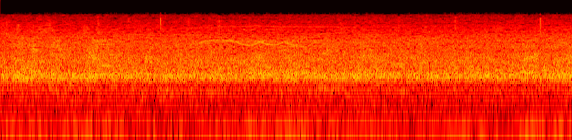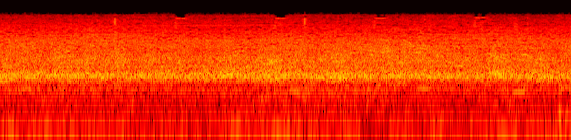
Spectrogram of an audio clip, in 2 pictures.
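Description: Steady roaring stadium crowd in a college football video game, a constant wash of cheering and noise, with commentary voices running over it throughout.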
